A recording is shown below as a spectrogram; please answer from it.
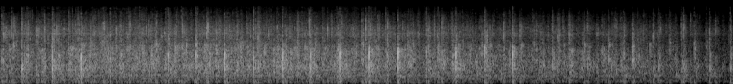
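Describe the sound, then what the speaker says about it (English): A crowd applauds steadily after being invited to give a round of applause, a dense, even wash of many hands clapping that continues without pause for several seconds and stays near and fairly loud. "I would like it if you could give a nice round of applause"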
